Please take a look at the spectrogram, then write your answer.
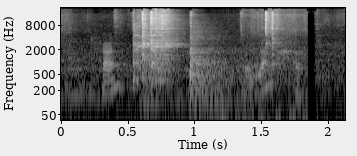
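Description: Thin poha chivda for Diwali gets tossed in a metal plate, a few quiet clinks and scrapes of a spoon against the plate in short irregular bursts, close by with no talking.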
